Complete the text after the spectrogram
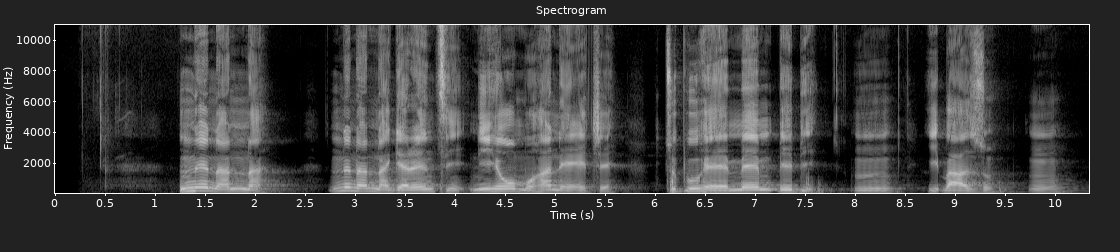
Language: Igbo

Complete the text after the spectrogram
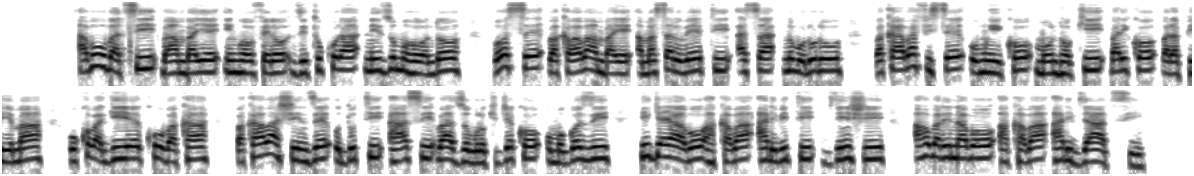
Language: Rundi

